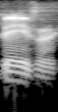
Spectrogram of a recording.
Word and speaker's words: Bever: well yeah beaver yeah the dutch pronunciation would be beaver yeah yeah which is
